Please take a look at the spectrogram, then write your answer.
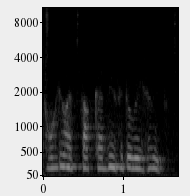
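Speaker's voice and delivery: panicked, freaking-out voice. A character on a call urges the other to hurry, freaking out. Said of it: "I'm seriously freaking out".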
